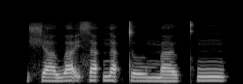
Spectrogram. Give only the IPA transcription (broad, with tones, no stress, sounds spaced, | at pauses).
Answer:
ʃ ä˨ w a̰˦˨ ɪ̯ sʰ ä˦ ʔ n ä˦ ʔ t o˨ ʊ̯ m a˨ ʊ̯ kʰ ũ˦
